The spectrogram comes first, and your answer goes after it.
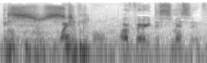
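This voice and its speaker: A man's voice: mid-range voice, very animated, a little slow, a crowd in the background. A man speaking earnestly to camera in his own video, lecturing his viewers. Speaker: video maker. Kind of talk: direct-to-camera commentary. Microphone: played from a video.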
